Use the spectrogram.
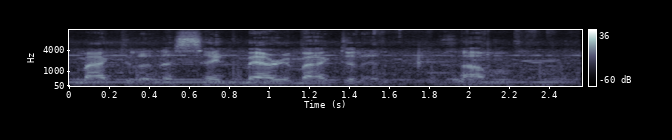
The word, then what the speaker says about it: Magdalen: e l n but the church me thinks is still pronounced Magdalene as St Mary Magdalene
